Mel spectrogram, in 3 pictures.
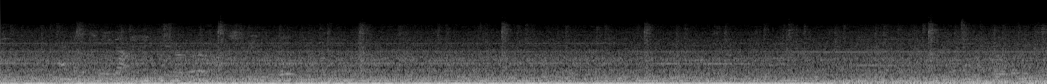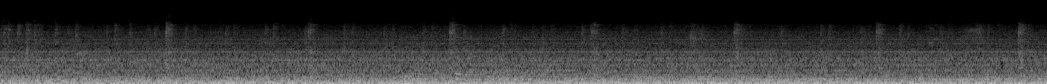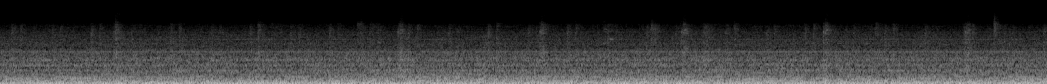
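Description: Steady hum of a stationary MC6001 electric railcar's onboard equipment. A louder part of the hum cuts off about eight seconds in, leaving a lower steady drone.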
